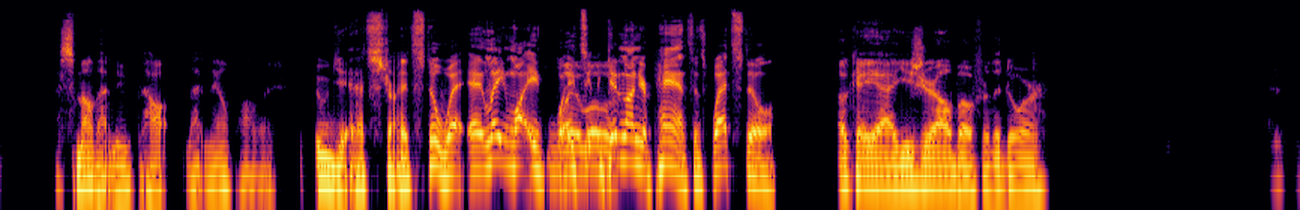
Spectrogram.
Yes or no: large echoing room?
no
